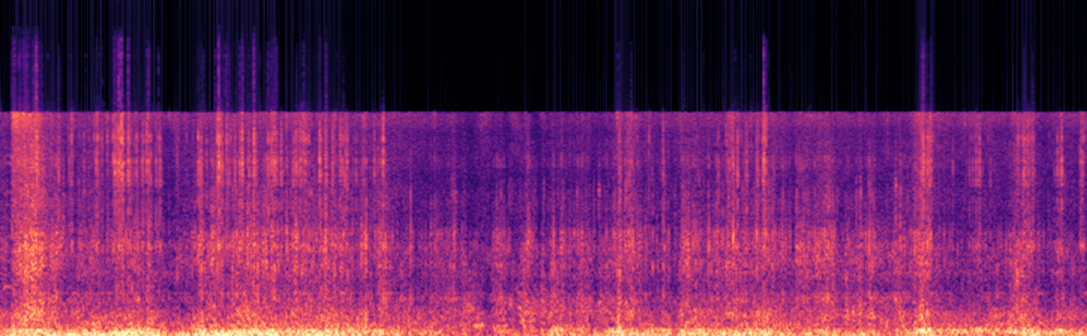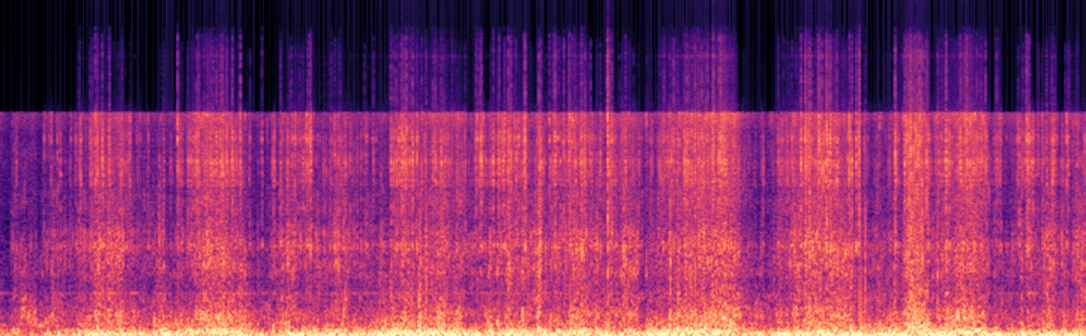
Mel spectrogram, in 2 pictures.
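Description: Loud wind buffeting a leg-mounted camera's microphone while snowboarding, with the board scraping and carving over snow. It eases off for a few seconds about a fifth of the way in and runs loudest and steadiest through the second half.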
